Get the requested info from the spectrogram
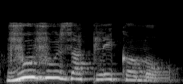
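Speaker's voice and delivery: "Vous vous appelez comment?" said loud, the weight on "vous"; loud model question. Shown as a demonstration. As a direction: call the formal question out clearly. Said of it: "as vous".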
